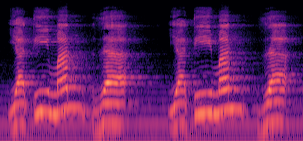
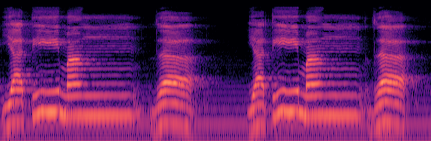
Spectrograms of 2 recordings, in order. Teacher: Nunnya tersamar, tidak dibaca yatiman, tetapi pindah kepada makhraj khaysum. Wa makhraj khaysum maknanya makhraj hidung. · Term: ikhfa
